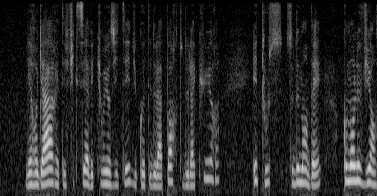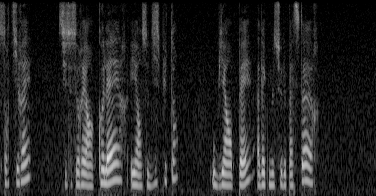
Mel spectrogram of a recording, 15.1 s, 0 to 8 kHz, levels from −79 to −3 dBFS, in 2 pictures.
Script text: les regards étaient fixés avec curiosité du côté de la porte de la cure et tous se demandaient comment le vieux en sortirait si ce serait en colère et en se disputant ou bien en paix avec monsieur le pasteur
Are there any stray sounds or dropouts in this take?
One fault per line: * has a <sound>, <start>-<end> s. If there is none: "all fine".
all fine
